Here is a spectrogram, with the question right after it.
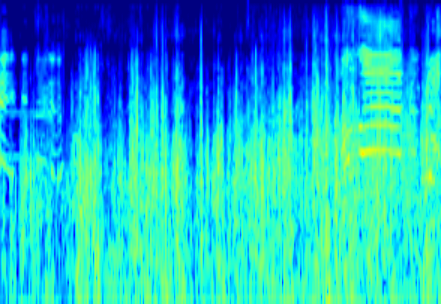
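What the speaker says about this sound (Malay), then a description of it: "Angin dia kuat." Strong wind gusting at Huka Falls on New Zealand's North Island, a loud continuous roar buffeting the microphone throughout, with people talking over it.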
